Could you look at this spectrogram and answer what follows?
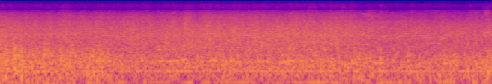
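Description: Steady wind noise on the microphone over the low, even hum of the pontoon boat's motor running.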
